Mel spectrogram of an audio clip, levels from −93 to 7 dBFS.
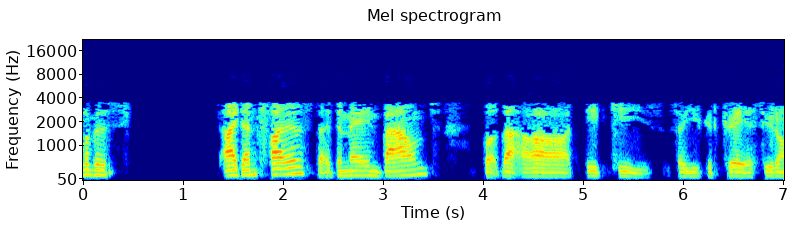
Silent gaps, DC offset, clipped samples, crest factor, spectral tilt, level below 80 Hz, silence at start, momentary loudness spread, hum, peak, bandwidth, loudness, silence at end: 0.66-0.80 s, 0.99-1.03 s, 1.20-1.24 s; under 0.1%; under 0.1%; 24 dB; -8.5 dB/octave; -70 dBFS; 0 s; 14 LU; none; 0 dBFS; 3.7 kHz; -23 LUFS; 0 s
